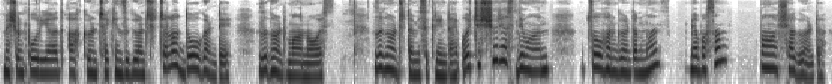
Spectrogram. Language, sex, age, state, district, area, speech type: Kashmiri, female, 45-60, Jammu and Kashmir, Budgam, rural, spontaneous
